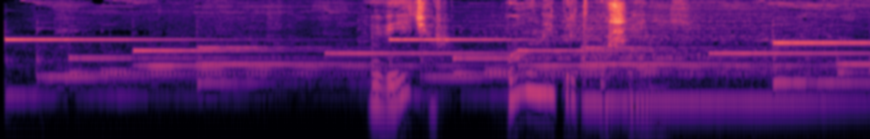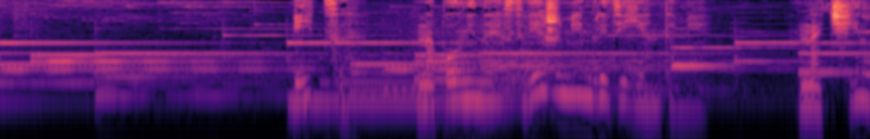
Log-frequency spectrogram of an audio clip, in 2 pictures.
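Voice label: Russian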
